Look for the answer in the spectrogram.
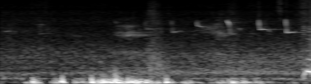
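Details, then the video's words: Honey bees out flying at their hives in April sunshine after a long rainy spell; low buzzing hum rising and falling as bees pass close, with small bird chirps in the background. "W końcu ładna pogoda pszczoły latają"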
